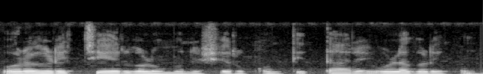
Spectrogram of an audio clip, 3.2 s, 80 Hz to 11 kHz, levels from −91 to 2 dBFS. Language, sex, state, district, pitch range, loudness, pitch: Kannada, female, Karnataka, Koppal, 165-175 Hz, -15 LUFS, 170 Hz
